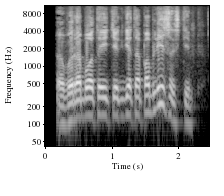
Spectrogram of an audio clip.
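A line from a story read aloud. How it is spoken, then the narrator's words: Plain. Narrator (Russian): спросил он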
